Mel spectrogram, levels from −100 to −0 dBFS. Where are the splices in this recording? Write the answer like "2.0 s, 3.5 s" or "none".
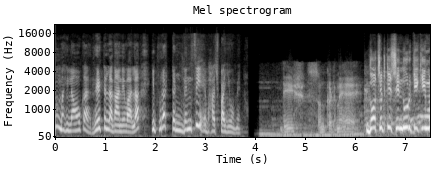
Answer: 6.1 s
